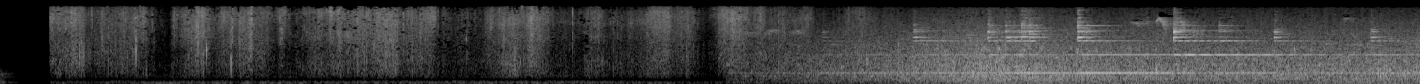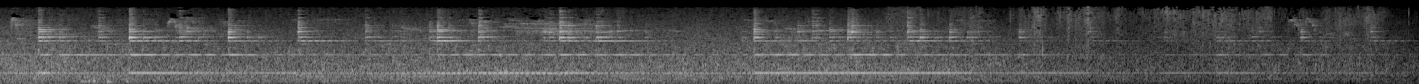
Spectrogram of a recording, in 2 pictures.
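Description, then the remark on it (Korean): Footsteps crunch through fallen leaves in a quick, irregular rhythm of dry, crackly steps for several seconds, then give way to a steady hiss with a faint, sustained high-pitched tone. No voices. “오늘의 소리는 낙엽 밟는 소리였습니다.”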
